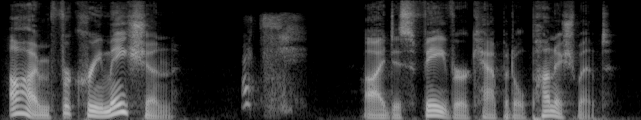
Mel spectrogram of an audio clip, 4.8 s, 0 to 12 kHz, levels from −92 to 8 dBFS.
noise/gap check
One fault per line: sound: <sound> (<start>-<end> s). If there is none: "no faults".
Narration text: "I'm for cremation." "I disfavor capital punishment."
sound: sneeze (1.8-2.3 s)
